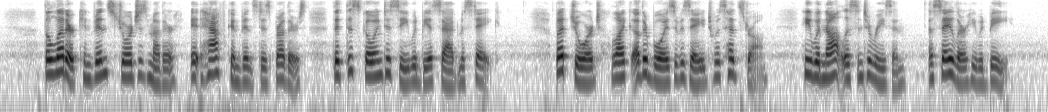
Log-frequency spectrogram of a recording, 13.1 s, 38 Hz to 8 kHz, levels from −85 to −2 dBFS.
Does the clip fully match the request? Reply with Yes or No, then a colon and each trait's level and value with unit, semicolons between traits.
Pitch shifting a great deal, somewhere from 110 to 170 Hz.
No: wide, 6.3 semitones; high, 200 Hz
